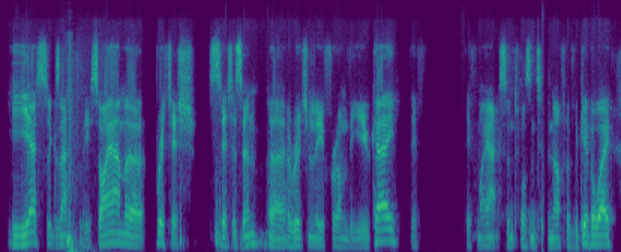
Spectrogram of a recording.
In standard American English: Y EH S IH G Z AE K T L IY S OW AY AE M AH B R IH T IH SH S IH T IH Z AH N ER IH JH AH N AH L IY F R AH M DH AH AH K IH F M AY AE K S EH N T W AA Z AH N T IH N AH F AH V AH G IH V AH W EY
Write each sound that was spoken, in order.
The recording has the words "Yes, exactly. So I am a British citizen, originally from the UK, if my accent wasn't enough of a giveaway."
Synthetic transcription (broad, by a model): Y EH S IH G Z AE K T L IY S OW AY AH M AH B R IH T IH SH S IH T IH Z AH N ER IH JH AH N AH L IY F R AH M DH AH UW K IH F M AY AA K S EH N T W AA Z AH N T IH N AH F AH V AH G IH V AH W EY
